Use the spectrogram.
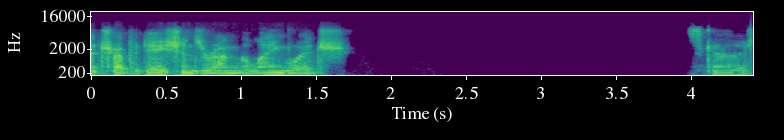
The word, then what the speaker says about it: Skylar: Am I pronouncing your name correctly, by the way? I'm saying Skylar, is that? Yeah, it's Skylar.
